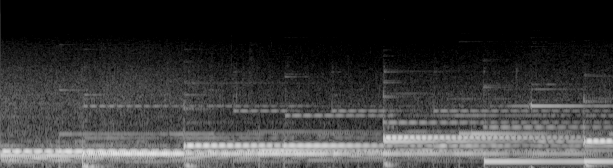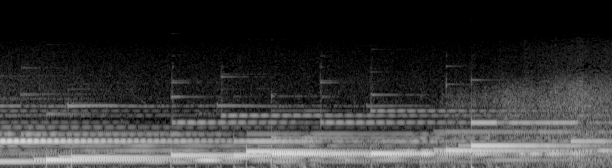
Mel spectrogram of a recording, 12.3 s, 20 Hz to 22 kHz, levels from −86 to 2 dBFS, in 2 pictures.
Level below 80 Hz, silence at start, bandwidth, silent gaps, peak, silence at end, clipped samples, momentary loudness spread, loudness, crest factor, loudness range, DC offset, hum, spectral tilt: -44 dBFS; 0 s; 4.7 kHz; none; -6 dBFS; 0 s; under 0.1%; 8 LU; -18 LUFS; 12 dB; 4 LU; under 0.1%; none; -10 dB/octave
